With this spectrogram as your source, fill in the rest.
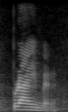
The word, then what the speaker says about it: primer: Este producto es un primer, se escribe primer y se pronuncia primer.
